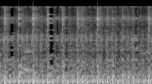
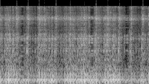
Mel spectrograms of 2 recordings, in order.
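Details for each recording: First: Yamaha V75 72cc two-stroke after bore-up, piston fitted and clutch repair (complaint: no power, hard climbing, rough idle when hot): quick, even popping at a steady idle with no stumble or rattle, now fairly smooth, a normal idle. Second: Yamaha V75 two-stroke, hot, weak with poor idle and struggling on climbs: runs rough and uneven with a choppy, rattly beat instead of a clean buzz; suspected loose, worn piston and worn connecting rod, needing oversize rebore; rough running.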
